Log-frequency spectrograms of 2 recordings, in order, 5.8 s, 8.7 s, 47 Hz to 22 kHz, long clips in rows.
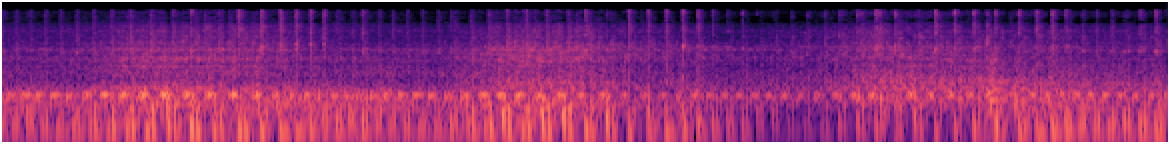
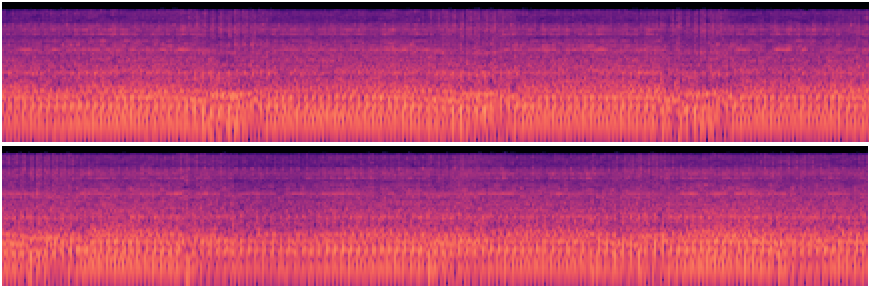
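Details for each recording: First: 2001 Murray Select LT riding mower after a summer stored, at high throttle: beat stumbles and sags; it smokes heavily, leaks oil and stalls. Owner feared something blown; cause was a carburetor float needle stuck open from ethanol, gas diluting crankcase oil. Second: 2001 Murray Select LT riding mower after oil change and carburetor cleaning (float needle stuck open from ethanol, gas had flooded crankcase), run about three minutes: steady single-cylinder drone at slightly high idle, even firing, no stumbling or hunting; fixed.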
